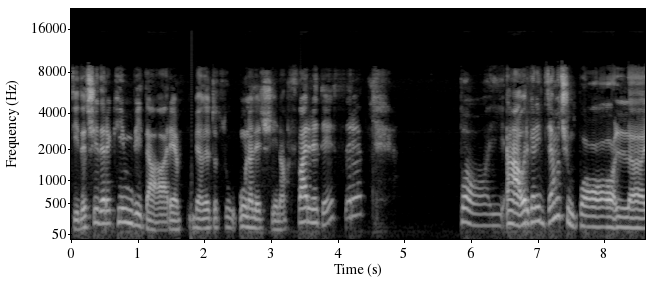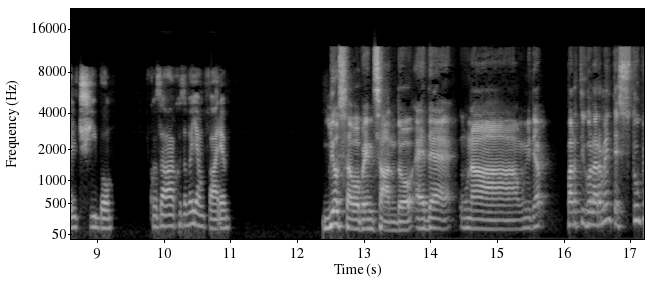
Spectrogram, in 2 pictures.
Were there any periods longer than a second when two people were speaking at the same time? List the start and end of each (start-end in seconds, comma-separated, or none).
none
